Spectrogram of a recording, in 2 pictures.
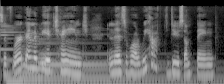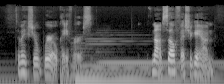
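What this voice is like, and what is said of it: Texan accent. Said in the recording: “my Texan accent coming out”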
